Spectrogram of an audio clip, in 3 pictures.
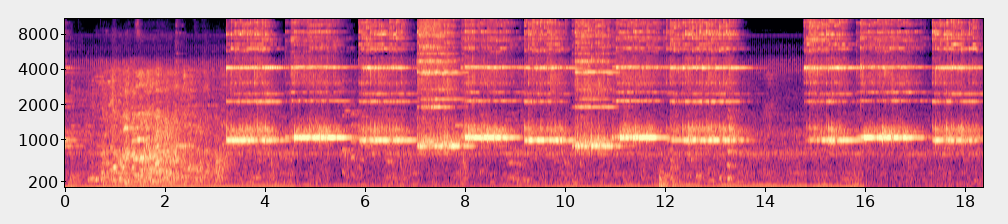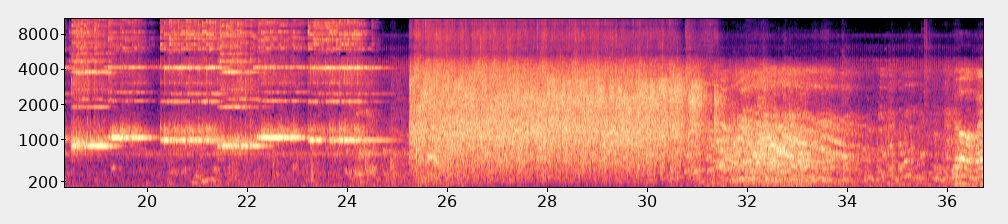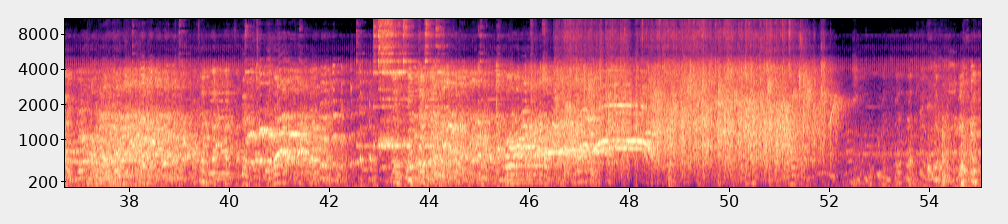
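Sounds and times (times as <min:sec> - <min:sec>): hand bells playing a tune: 0:00.0 - 0:01.9, 0:02.6 - 0:25.2, 0:37.3 - 0:45.6
applause: 0:25.2 - 0:31.5, 0:46.0 - 0:52.4.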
